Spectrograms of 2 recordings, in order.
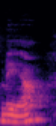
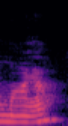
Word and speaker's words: Mia: stuff like that so first of all it's pronounced Mia some people have asked if it's Mia or Maya we knew from pretty much when we first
